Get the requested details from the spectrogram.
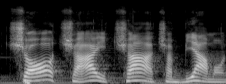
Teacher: In questi esempi questa costruzione si scrive proprio così: “ci hai”, “ci ho”, “ci ha”. Anche se si pronunciava e si pronuncia / tʃo/, / tʃai/, / tʃa/, / tʃabbjamo/, cioè la /i/ non si sente.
